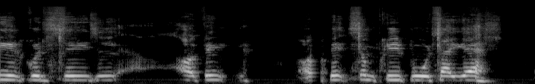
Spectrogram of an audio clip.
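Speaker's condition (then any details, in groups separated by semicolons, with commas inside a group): Cerebral palsy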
